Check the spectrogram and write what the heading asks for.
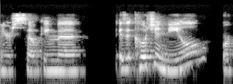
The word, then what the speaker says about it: cochineal: soaking the is it coach anneal or cochineal it's cushineal cushioningo that's how Jose pronounced it was like a instead of a CH more of an sh kosher meal kosher meal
